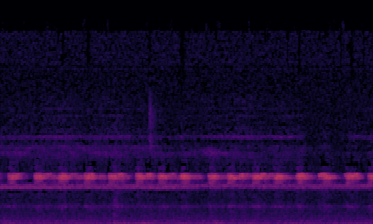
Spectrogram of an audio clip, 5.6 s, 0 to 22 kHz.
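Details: Grass insects chirping as study background white noise: a steady high-pitched trill near 4–5k pulsing in regular bursts about three times a second, with a faint lower harmonic and no other clear sounds.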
